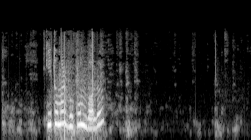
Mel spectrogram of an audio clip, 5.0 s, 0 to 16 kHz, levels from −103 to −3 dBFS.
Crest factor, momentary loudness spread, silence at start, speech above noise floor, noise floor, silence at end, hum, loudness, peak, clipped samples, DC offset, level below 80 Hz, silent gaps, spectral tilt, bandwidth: 16 dB; 7 LU; 0.95 s; 67 dB; -78 dBFS; 2.95 s; none; -13 LUFS; -2 dBFS; under 0.1%; under 0.1%; -50 dBFS; none; -7 dB/octave; 7.4 kHz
